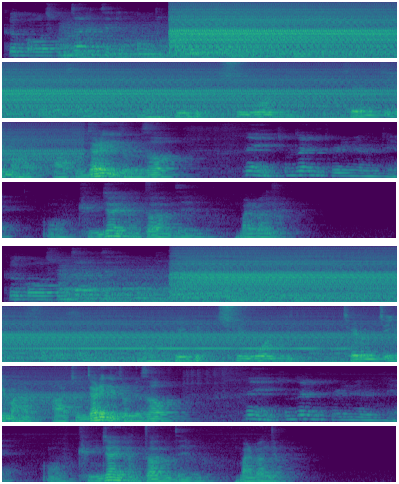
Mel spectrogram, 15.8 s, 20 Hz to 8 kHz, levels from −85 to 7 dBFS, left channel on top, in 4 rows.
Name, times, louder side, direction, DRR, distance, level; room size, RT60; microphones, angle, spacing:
voice 1, 0.0-3.1 4.3-5.1 10.3-11.9 14.5-14.6, left 1 dB, 25° left, -2 dB, 0.7 m, -40 dB
sound 1, 0.5-7.5, right 1 dB, 80° right, 1.0 m, -37 dB
sound 2, 1.7-8.7, left 4 dB, 90° left, 0.5 m, -30 dB
voice 2, 5.3-6.9 7.4-9.5 12.3-14.6, right 2 dB, 35° right, 2 dB, 0.4 m, -30 dB
5.3 x 2.4 x 3.9 m, 0.84 s
head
